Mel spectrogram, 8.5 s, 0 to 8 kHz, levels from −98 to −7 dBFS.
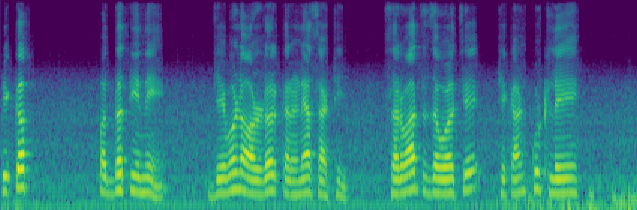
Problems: background sounds at intervals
